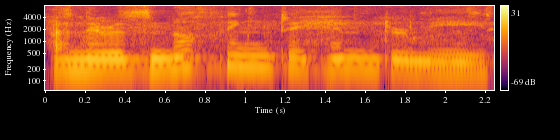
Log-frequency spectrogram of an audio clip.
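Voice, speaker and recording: A woman's voice: on the low side, moderate pace, natural voice. A woman playing an anxious, meek young wife in live period radio theater, with fretful, formal old-fashioned diction. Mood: confiding, melancholy. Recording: live theater recording, clear background noise.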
